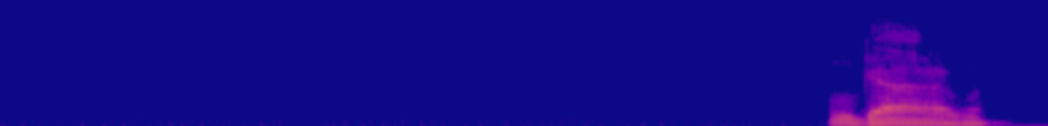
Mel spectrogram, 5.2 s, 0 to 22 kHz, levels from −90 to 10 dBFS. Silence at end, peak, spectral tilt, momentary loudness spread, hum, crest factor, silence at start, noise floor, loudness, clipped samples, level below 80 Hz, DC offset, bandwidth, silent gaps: 0.25 s; -28 dBFS; -7.5 dB/octave; 13 LU; none; 22 dB; 4.15 s; -89 dBFS; -44 LUFS; under 0.1%; -82 dBFS; under 0.1%; 11.5 kHz; none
